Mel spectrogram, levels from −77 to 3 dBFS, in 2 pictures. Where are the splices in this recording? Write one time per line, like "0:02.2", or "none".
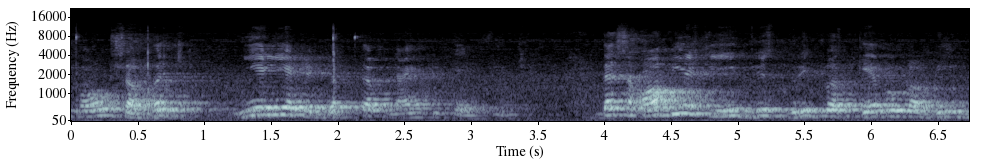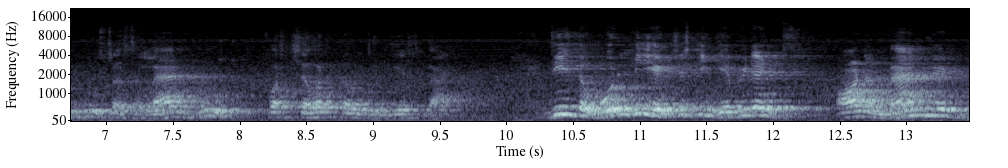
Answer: none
